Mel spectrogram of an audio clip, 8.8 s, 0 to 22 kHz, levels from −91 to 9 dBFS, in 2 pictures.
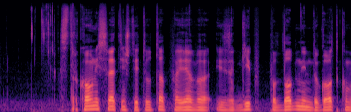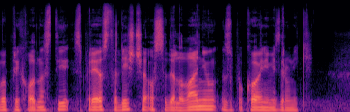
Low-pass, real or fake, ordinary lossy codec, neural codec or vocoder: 19.8 kHz; fake; none; vocoder, 44.1 kHz, 128 mel bands, Pupu-Vocoder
